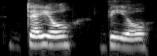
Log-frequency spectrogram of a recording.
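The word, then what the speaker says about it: Daleville: going to begin in a little town called dale veal virginia and i'm going to spell it for you guys it's d-a-l-e-v-i-l-l-e dale veal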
